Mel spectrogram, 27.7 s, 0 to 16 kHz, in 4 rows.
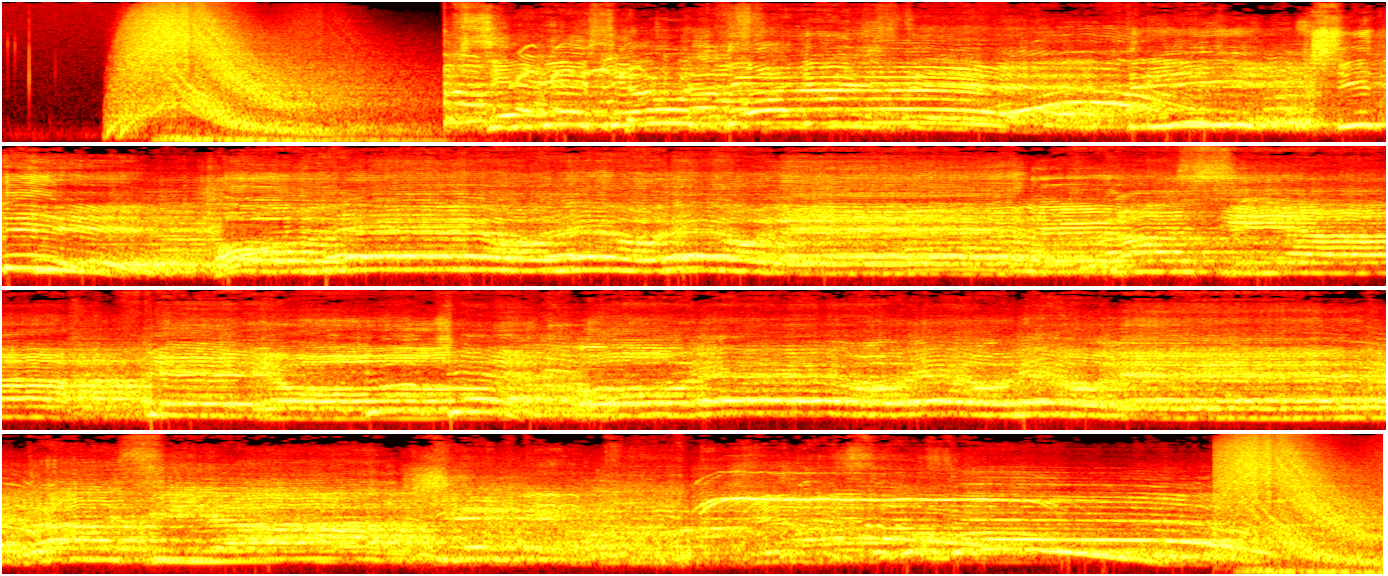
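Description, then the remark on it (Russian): A huge crowd roars and chants in unison, loud and unbroken for nearly half a minute, with rising and falling pitch sweeps at the start and end, as hosts warm up the crowd before the opening match starting at 18:00. “А вот перед этим, перед тем, как начался в 18:00 матч открытия, ведущие заводили толпу.”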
